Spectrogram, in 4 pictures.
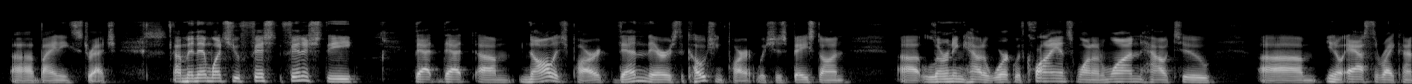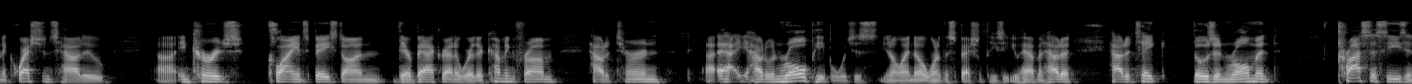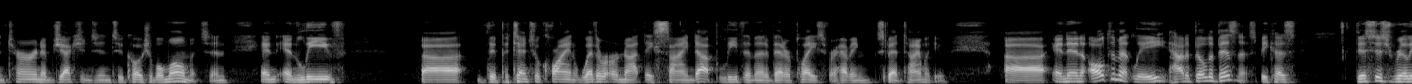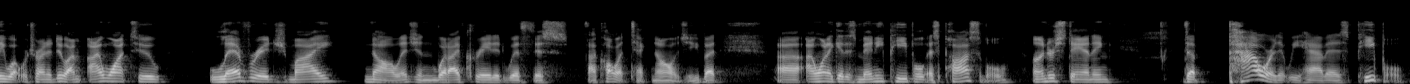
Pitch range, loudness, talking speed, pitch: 105-130 Hz, -23 LUFS, 190 wpm, 115 Hz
